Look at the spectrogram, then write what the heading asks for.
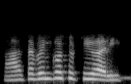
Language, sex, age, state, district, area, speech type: Sindhi, female, 45-60, Delhi, South Delhi, urban, conversation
